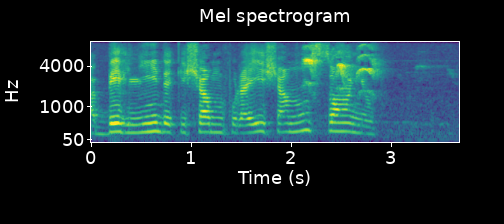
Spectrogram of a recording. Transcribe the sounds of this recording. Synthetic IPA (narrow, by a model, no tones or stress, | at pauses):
abeɾlĩnd̪ɐkiʃãmũpuɾaiʃãmũsõɲu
